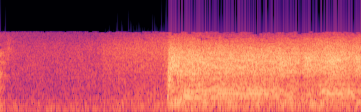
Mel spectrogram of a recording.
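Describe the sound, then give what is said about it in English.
After a quiet moment, an early steam locomotive suddenly bursts into loud, steady hissing steam with faint tonal whistling inside it, continuing strong to the end. “You're listening to an early steam locomotive a reminder of when it took forever to cross this country”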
